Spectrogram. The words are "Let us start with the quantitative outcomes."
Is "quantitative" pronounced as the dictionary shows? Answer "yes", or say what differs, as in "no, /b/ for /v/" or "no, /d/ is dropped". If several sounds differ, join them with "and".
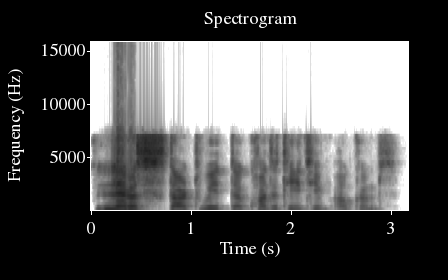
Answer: yes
